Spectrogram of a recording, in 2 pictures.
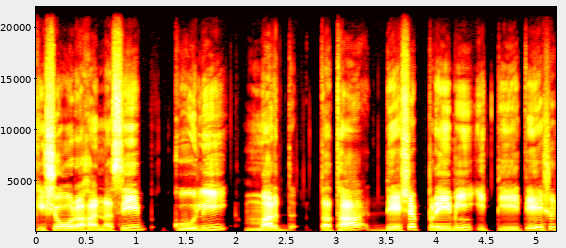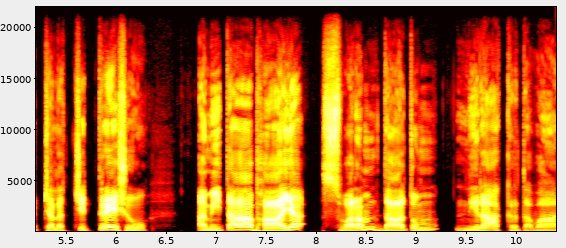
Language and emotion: Sanskrit, neutral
